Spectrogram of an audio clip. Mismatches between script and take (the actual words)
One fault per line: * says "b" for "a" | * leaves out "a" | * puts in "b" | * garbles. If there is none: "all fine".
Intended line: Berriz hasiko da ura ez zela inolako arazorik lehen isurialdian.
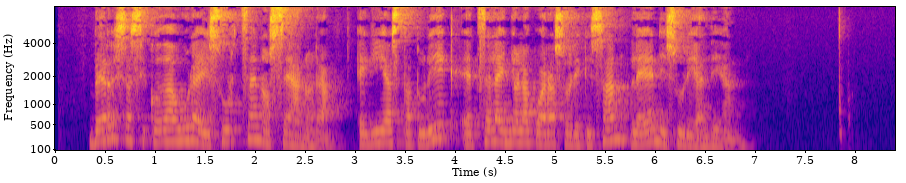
* puts in "isurtzen ozeanora egiaztaturik"
* puts in "izan"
